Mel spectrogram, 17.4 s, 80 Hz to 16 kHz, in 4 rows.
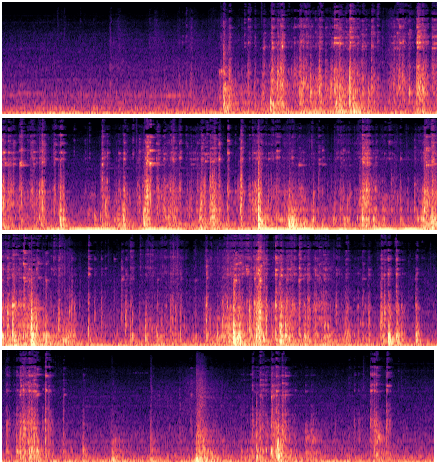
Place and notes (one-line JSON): {"title": "Northwest Berkeley, Berkeley, CA, USA - recycling center 3.", "date": "2012-07-19 13:15:00", "description": "surprisingly clean and quiet recycling center ..... beer bottles return worth $14.17", "latitude": "37.88", "longitude": "-122.31", "altitude": "3", "timezone": "America/Los_Angeles"}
